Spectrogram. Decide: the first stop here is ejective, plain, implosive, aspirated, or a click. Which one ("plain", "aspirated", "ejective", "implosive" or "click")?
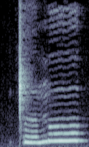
click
